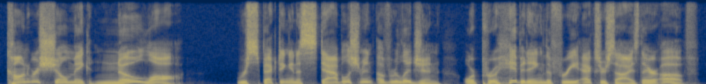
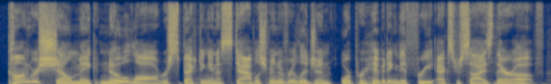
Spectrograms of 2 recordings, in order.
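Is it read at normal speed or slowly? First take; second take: slowly; normal speed. First: It is read slowly with added emphasis. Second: It is read at a normal speed.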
